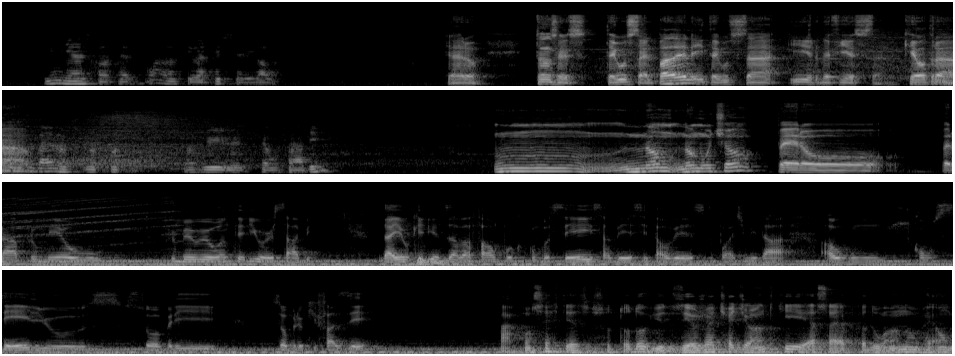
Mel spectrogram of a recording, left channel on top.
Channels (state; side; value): different; both; correlation 0.00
